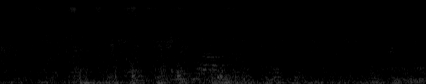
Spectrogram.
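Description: Faint, quick back-and-forth strokes of a handheld eraser wiping a whiteboard, about four or five strokes a second, stopping shortly before the end.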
